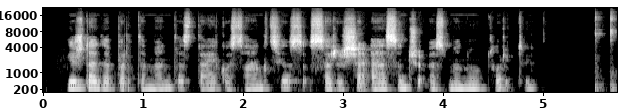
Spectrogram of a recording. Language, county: Lithuanian, Vilnius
